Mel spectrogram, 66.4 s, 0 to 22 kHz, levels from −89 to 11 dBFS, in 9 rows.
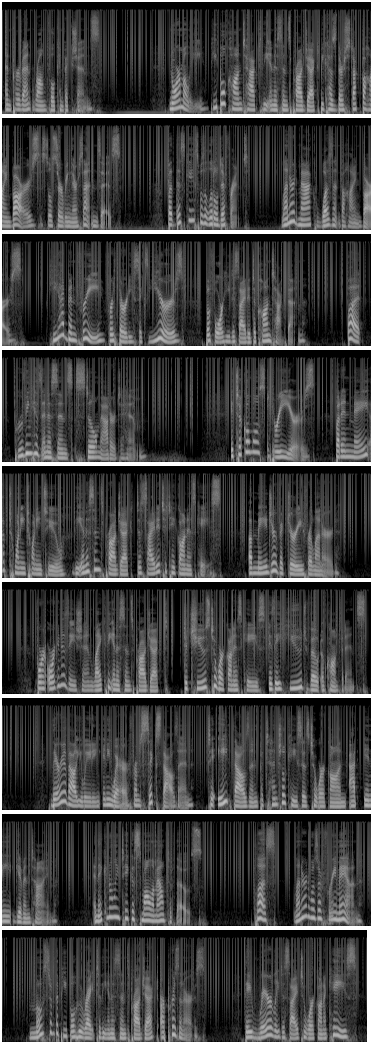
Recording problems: crackle, like an old record; noticeable; 15 dB below the speech

